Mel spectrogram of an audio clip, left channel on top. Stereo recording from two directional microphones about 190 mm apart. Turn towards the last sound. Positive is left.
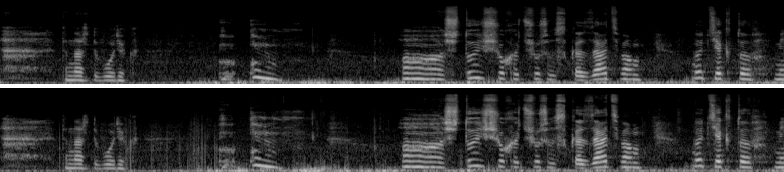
turn(degrees=5)  # may be behind; listen again after turning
